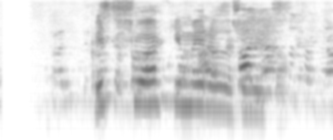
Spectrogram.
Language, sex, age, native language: Icelandic, male, 12, Icelandic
